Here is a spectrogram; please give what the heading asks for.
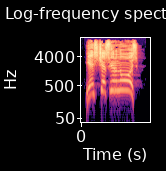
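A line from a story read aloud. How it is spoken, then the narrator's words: Shouting while running. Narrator (Russian): крикнул он на бегу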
